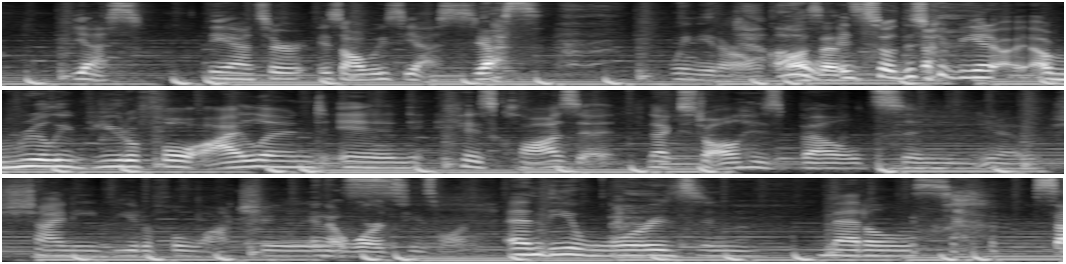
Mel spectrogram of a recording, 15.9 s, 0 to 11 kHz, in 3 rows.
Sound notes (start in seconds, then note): 4.4 chuckles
